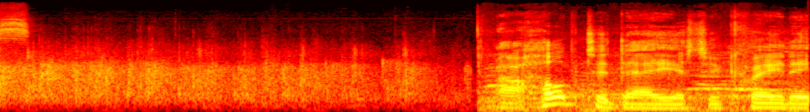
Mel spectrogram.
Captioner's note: attendees applaud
